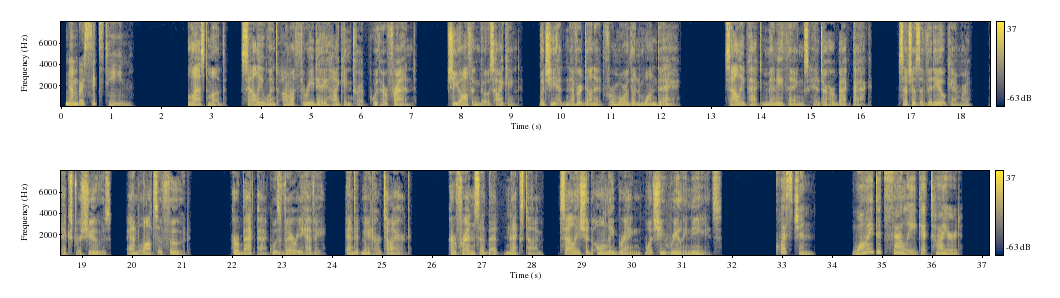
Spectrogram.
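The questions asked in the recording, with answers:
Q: Why did Sally get tired?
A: Her backpack was very heavy.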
